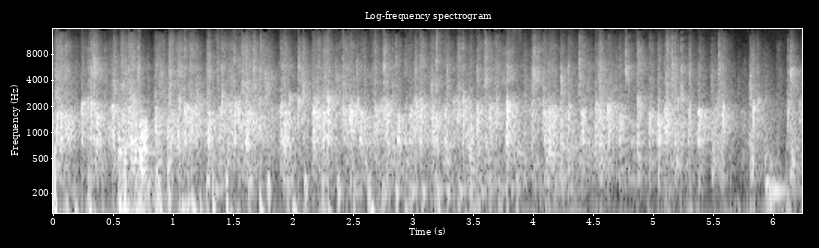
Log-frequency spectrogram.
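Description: A crowd applauds steadily, many hands clapping in a dense, even wash of sound that holds strong throughout before tapering slightly at the end.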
